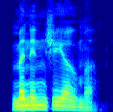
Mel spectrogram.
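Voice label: "meningioma", British English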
